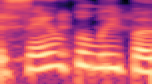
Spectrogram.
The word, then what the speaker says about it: Sanfilippo: much I've been working on it no so San felipo syndrome we will get more into that as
